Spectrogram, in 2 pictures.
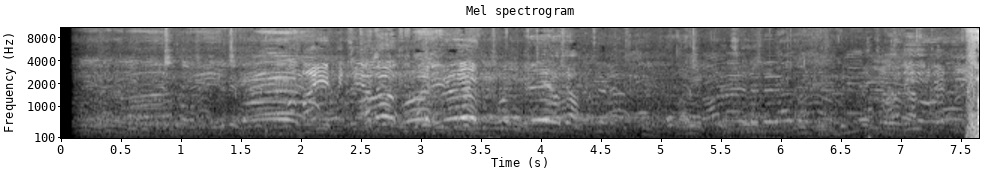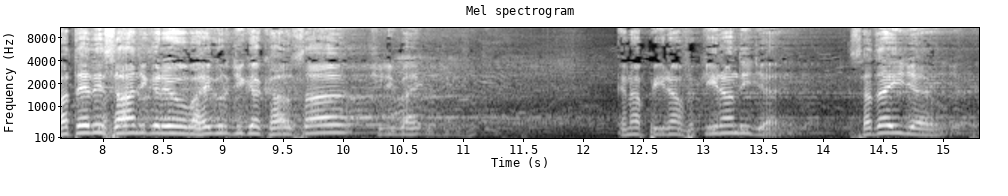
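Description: A man speaks loudly into a microphone through loudspeakers.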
